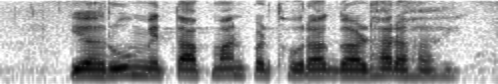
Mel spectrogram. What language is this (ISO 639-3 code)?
mag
